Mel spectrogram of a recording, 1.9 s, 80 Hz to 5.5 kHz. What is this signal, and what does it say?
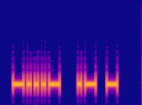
Morse code, heard as a keyed tone, about 25 wpm, 600 Hz. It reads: <BT> AT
